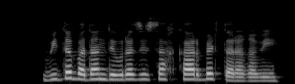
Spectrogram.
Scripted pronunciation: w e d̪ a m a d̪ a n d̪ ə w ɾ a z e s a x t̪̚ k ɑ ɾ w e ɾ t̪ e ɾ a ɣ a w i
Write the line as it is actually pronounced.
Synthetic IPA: w i d̪ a b a d̪ a n d̪ ə w ɾ a z e s a x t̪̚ k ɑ ɾ b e ɾ t̪ a ɾ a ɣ a w i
